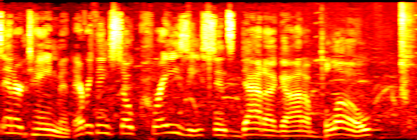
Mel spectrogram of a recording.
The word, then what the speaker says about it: Data: Data? Dr. Pulaski, my name is Data. Yeah, that's what I said. Data. No, you misunderstand. It is pronounced data. You, however, are pronouncing it like data.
